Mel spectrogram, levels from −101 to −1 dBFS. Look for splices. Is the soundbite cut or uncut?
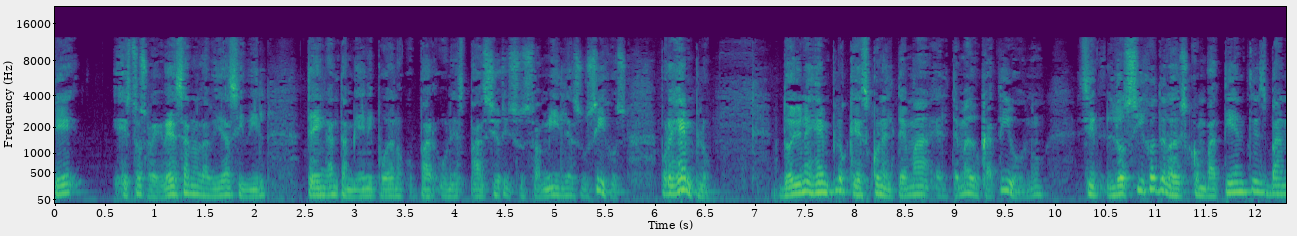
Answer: cut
